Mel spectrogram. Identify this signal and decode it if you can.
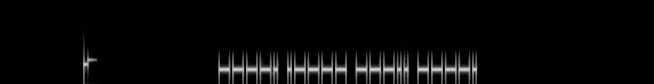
Morse code, heard as a keyed tone, about 34 wpm, 700 Hz. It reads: 9189
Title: Numbers - 4-Digit 35wpm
